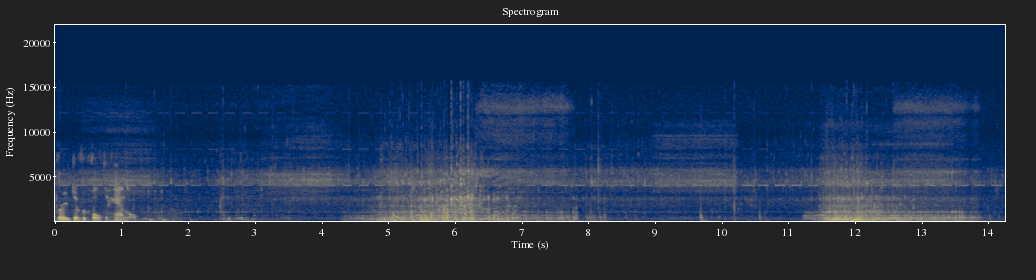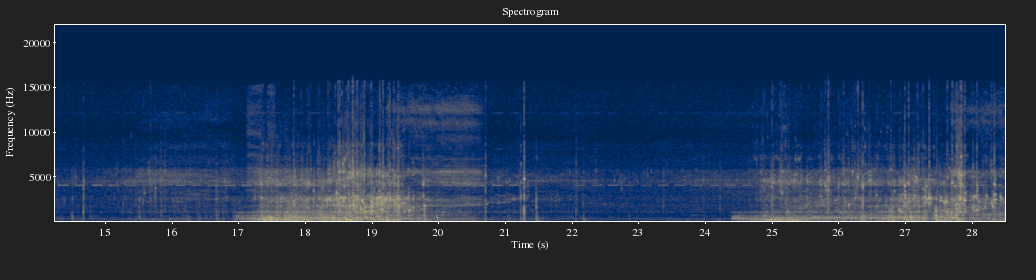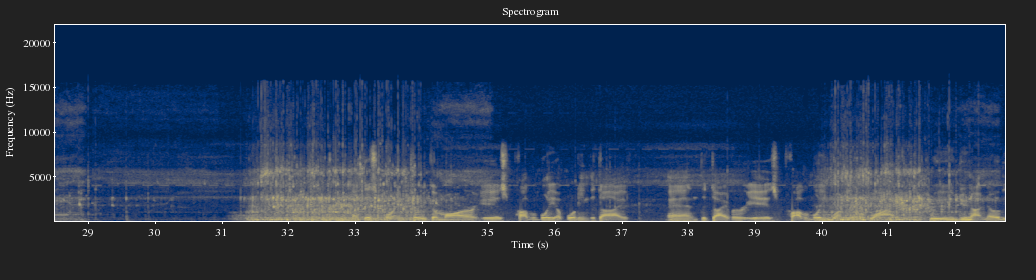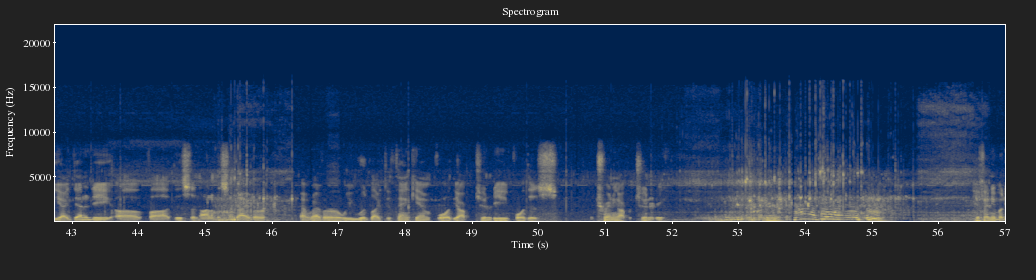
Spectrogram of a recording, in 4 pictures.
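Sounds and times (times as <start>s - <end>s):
exhaled bubbles rushing underwater: 16.9s - 20.7s, 24.4s - 29.2s, 31.1s - 48.4s, 50.8s - 57.0s
scuba regulator hiss: 55.7s - 56.6s.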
